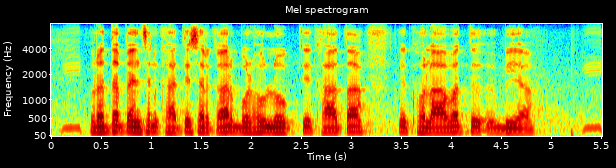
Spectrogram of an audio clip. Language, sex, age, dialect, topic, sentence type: Bhojpuri, male, 36-40, Northern, banking, statement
